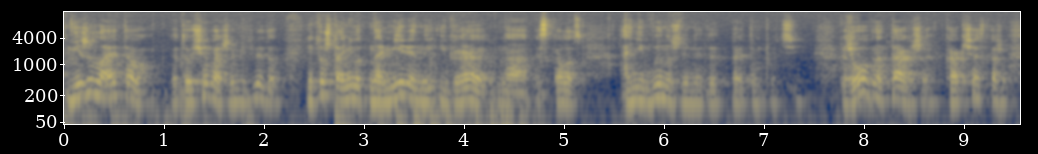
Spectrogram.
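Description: The speaker talks at a fairly quick pace with ordinary pitch variation, and audible room echo surrounds the voice. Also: man. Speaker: history professor. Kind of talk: interview. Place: cafe.

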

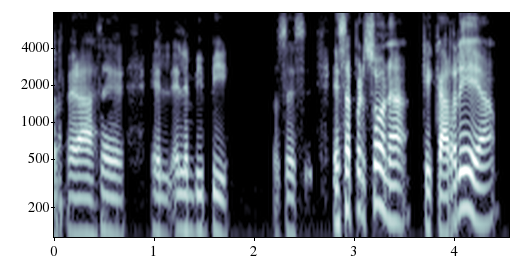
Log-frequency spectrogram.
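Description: The man's bright, sharp tone comes through as a dry sound with no echo. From Venezuela. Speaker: software testing content creator. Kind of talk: interview. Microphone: headset.

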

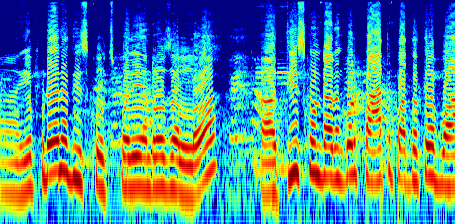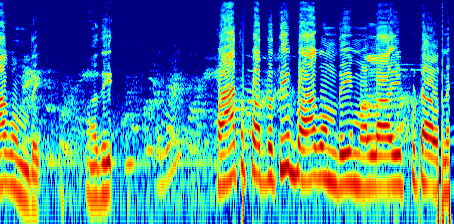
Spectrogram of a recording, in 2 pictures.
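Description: Over crowd noise in the background, a woman talks at a high pitch with lively intonation. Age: 60s. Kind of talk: street interview answer.

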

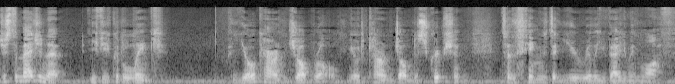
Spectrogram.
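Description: Vocal fry runs through a man's fairly low, dark, mellow voice. He keeps a moderate pace over light background noise. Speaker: workplace coach. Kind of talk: motivational talk to camera. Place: meeting room. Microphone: phone near.

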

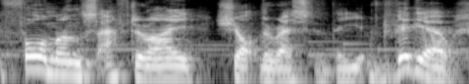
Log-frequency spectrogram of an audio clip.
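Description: Faint background music can be heard. Over it, a man is talking. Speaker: vlogger. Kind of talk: casual vlog chat. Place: home room. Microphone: phone near.

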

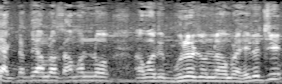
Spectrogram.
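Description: A man talks in a high voice with a dry, echo-free sound, and there is noticeable background noise. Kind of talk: press scrum answers. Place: street. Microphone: handheld.

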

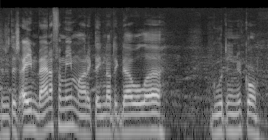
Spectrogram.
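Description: Light background noise accompanies a man talking at a moderate pace with a fairly high pitch. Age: 20s. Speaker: amateur footballer. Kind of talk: post-match interview. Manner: halting. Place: stadium. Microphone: handheld.

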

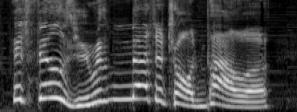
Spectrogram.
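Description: A put-on character voice sits at a fairly high pitch. Its pitch swings very widely. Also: fairly slow pace. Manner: flamboyant, showy.

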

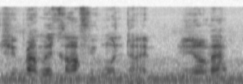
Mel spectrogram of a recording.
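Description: Loud background noise surrounds a man talking at a moderate pace, the sound dry with no echo. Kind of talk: casual vlog chat. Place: car.

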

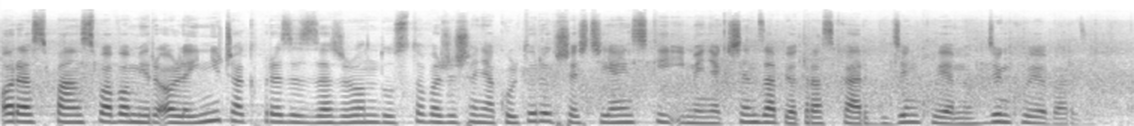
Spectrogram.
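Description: Crowd noise fills the background as a woman talks. She keeps a fairly even intonation and hardly any pauses. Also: fairly high pitch for a woman, fairly quick pace. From Szczecin, Poland; Poland. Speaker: debate moderator. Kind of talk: moderated panel debate. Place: hall. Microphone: handheld.

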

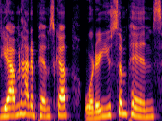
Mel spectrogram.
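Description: The speaker has an American accent. The tone is animated. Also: woman, quiet background. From US South. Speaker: podcast host and lifestyle advice personality; podcast host. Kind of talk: casual chat. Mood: playful, cheeky humor. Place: studio. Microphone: studio mic.

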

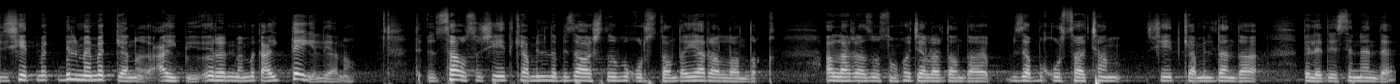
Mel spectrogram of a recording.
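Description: A woman's dark, mellow voice, fairly low in pitch, at a moderate pace with fairly even intonation. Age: 60s. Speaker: adult literacy course student. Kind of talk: street interview. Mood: grateful, earnest. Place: classroom. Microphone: handheld.

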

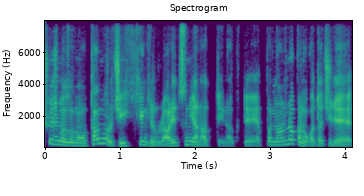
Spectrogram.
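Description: With very wide pitch swings and vocal fry, a man rattles along at a very fast pace. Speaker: political science professor. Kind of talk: academic panel commentary. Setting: video call. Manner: formal, polite. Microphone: video call.

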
